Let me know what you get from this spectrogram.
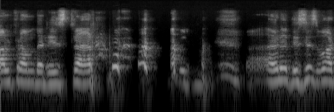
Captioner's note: laughing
